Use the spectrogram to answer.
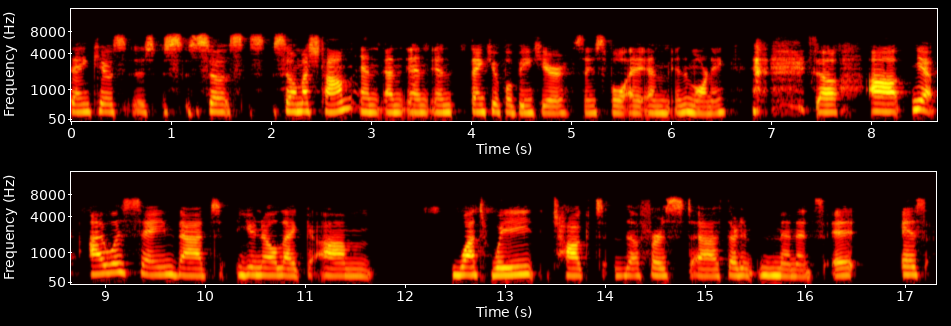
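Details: Chinese woman who stutters, co-founder of a stuttering self-help group, presenting at a stuttering conference; stuttering.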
